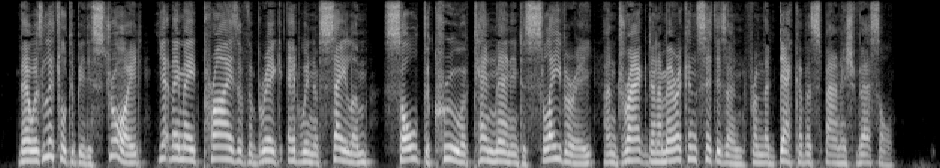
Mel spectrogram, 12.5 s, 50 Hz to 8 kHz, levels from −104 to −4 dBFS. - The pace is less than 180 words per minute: Yes, average, 170 wpm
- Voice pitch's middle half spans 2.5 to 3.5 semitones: No, average, 4.5 semitones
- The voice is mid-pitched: Yes, medium, 170 Hz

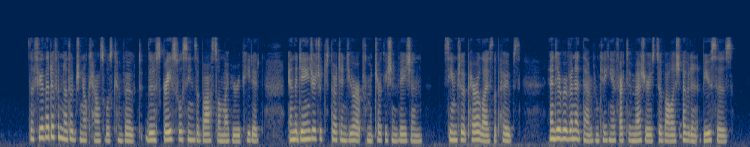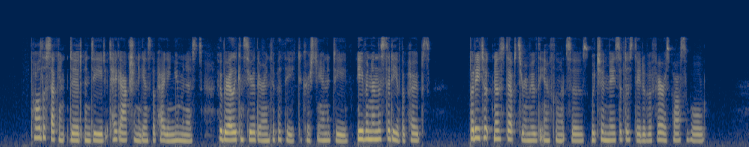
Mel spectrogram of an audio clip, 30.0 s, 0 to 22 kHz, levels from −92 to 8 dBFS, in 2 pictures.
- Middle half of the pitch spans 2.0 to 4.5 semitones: Yes, average, 2.9 semitones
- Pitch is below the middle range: No, high, 190 Hz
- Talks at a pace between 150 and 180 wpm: Yes, average, 175 wpm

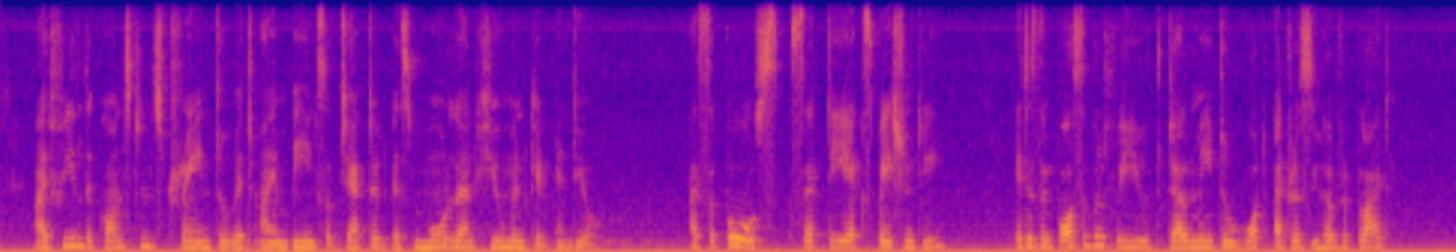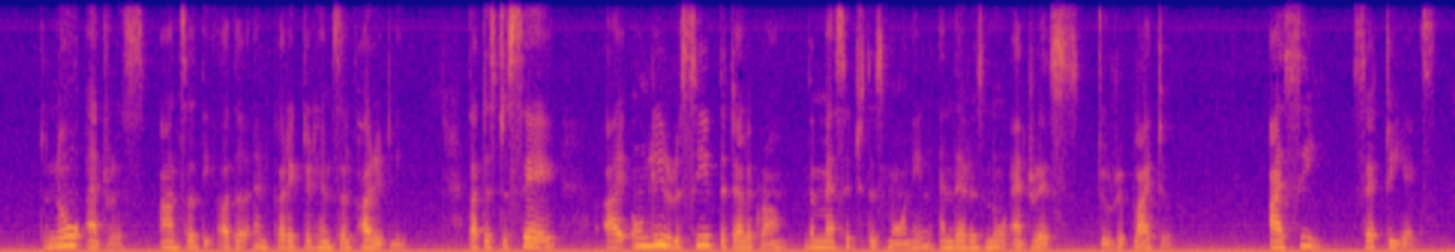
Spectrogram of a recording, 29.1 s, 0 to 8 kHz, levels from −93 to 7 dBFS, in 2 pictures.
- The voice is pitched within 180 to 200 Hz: Yes, medium, 185 Hz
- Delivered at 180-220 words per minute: No, average, 150 wpm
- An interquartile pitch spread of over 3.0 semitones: No, average, 2.7 semitones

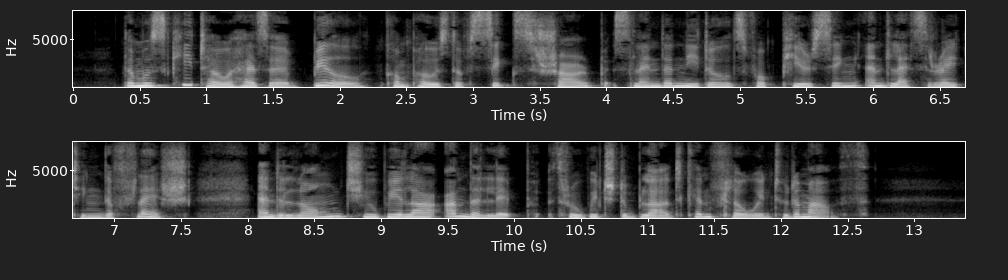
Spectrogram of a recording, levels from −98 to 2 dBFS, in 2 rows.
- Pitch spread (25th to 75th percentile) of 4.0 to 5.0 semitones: Yes, average, 4.4 semitones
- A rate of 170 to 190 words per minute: No, average, 145 wpm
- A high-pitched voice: Yes, high, 210 Hz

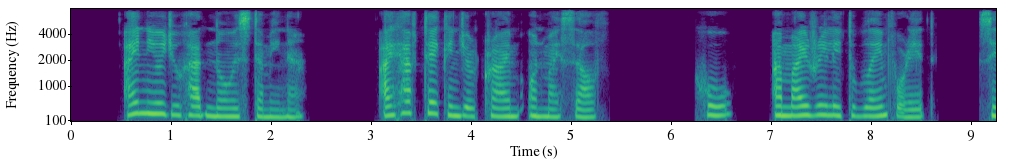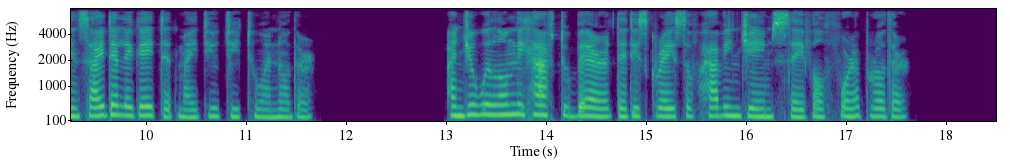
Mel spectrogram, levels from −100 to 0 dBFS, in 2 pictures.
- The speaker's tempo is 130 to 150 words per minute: Yes, average, 140 wpm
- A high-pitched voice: Yes, high, 220 Hz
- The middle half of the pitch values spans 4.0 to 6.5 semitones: No, average, 2.7 semitones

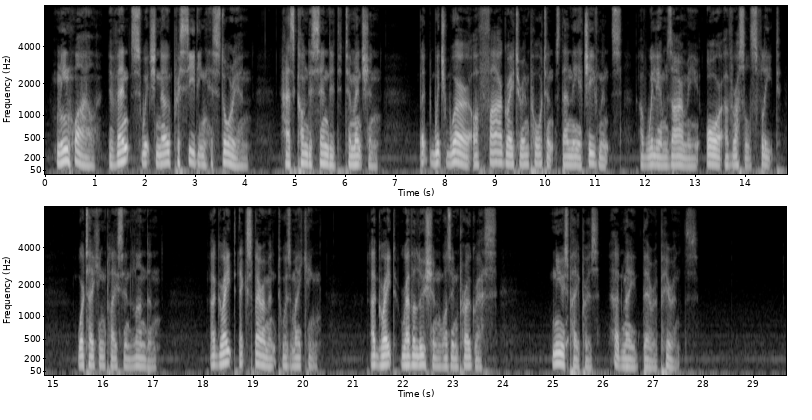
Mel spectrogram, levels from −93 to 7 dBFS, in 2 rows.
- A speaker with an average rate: No, slow, 95 wpm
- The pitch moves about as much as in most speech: Yes, average, 3.5 semitones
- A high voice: No, low, 110 Hz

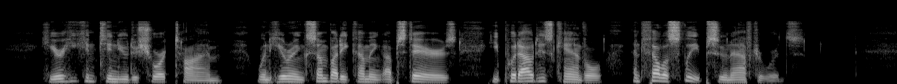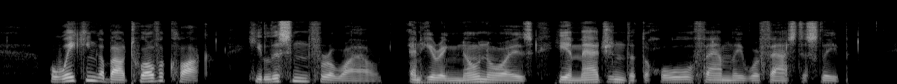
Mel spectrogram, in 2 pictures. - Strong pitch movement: No, average, 4.5 semitones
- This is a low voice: Yes, low, 115 Hz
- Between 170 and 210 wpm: No, average, 145 wpm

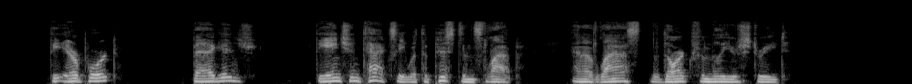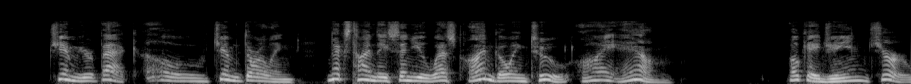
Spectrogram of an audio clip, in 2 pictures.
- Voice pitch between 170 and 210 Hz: No, medium, 150 Hz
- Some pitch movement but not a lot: No, wide, 5.9 semitones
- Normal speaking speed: No, slow, 120 wpm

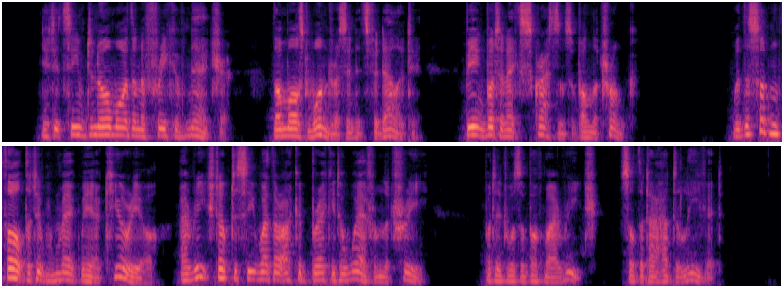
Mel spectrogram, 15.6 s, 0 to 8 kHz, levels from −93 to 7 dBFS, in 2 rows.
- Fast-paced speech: Yes, fast, 235 wpm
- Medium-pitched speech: Yes, medium, 145 Hz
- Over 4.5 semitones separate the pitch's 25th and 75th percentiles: Yes, wide, 5.4 semitones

